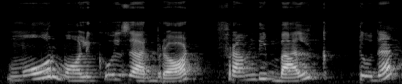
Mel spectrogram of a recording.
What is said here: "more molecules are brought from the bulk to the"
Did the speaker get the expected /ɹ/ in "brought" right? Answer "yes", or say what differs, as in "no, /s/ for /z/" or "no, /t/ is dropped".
yes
